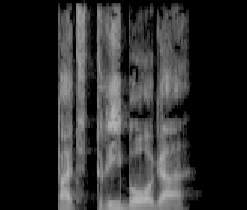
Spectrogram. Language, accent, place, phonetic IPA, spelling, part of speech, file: German, Germany, Berlin, [baːt ˈdʁiːˌbʊʁɡɐ], Bad Driburger, adjective, De-Bad Driburger.ogg
- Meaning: of Bad Driburg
